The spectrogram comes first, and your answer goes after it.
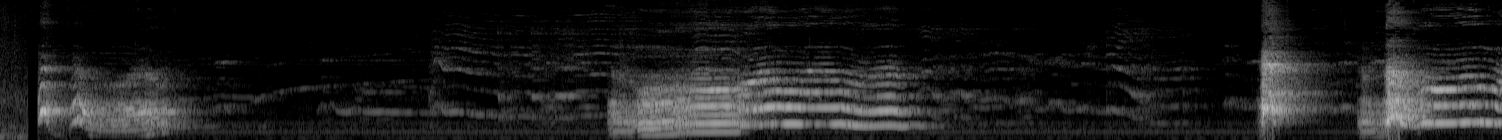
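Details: Howling dogs give a short yelping burst, then a long, smooth, layered howl that wavers and slowly fades. Closing yips and cries are mixed with faint music.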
